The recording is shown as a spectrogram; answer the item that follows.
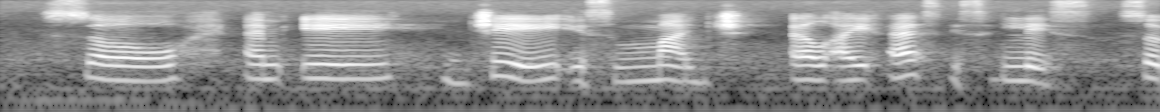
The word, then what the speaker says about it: Majlis: You just pronounce it exactly the way it's spelled. So M-A-J is Maj, L-I-S is lis. So it's literally Majlis.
